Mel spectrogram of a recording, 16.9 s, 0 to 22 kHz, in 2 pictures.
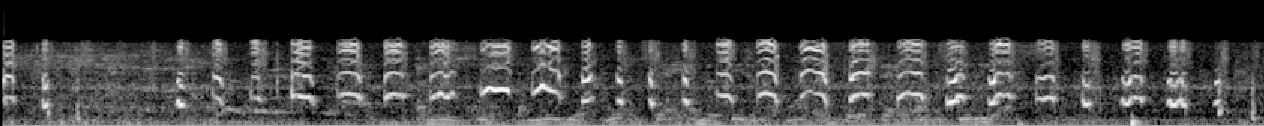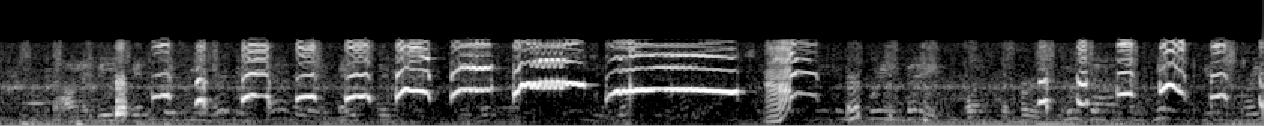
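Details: Golden Retriever puppy, 20 days old, whining in a dense run of thin, arched whimpers about three per second, each rising and falling, with a few longer wavering whines near the middle over a low background murmur.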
